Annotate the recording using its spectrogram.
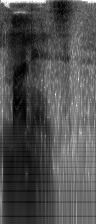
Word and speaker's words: Manes: I believe M-A-N-E-S is the plural. I'm going to pronounce that Manes.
